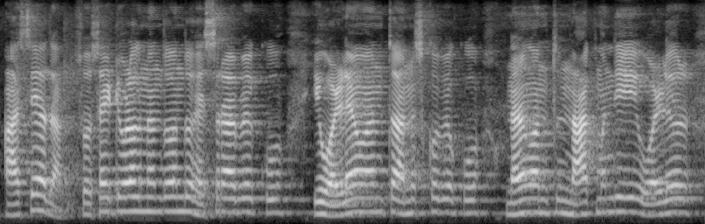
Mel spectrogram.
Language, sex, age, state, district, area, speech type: Kannada, male, 18-30, Karnataka, Gulbarga, urban, spontaneous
